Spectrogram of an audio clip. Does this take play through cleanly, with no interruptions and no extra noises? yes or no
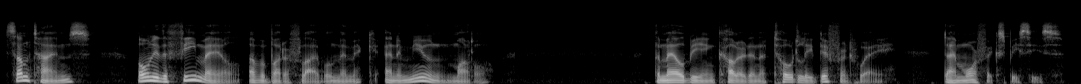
yes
